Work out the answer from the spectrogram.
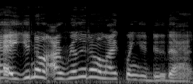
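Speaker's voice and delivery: gentle, easygoing, soft and nice-mannered voice. Retelling how the speaker once asked someone nicely: retelling in a soft voice. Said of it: "And I said it in my soft voice".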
